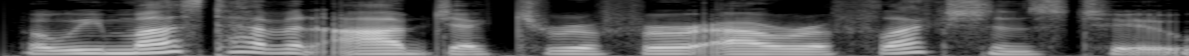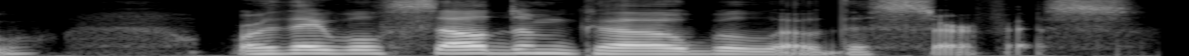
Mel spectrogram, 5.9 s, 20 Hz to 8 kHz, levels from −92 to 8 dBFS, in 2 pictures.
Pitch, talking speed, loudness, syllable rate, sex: 170 Hz, 190 wpm, -19 LUFS, 5.1 syllables/s, female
